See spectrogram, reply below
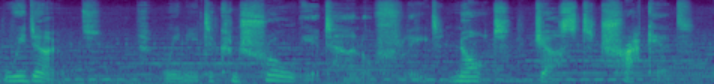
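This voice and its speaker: A woman's voice: fairly low pitch, unhurried, over loud music. A woman acting a commanding, calculating Sith leader in a video game, assertive, shrewd and controlled.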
